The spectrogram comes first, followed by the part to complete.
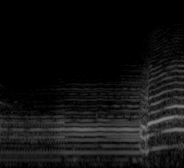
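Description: Devotional singing with a steady sustained accompaniment: a held sung note fades at the start, the steady accompanying tone carries on quietly, and the voice comes back in near the end, gliding up into a new long note.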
